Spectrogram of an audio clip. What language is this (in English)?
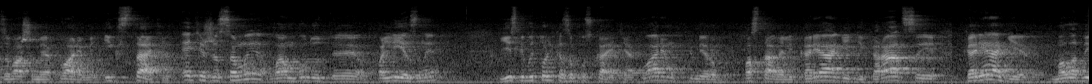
Russian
